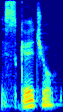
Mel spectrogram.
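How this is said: The word is said in an American accent. "in U S A"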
